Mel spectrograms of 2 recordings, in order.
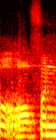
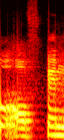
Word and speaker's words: often: दोनों ही बिल्कुल ठीक प्रोनाउंसिएशन होते हैं। आप इसको ऑफन भी बोल सकते हो और आप इसको ऑफ्टन भी बोल सकते हो।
